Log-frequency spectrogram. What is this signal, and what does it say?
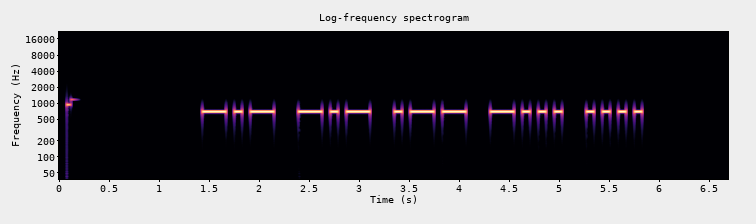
Morse code, heard as a keyed tone, about 15 wpm, 700 Hz. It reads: KKWBH
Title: Code Groups - 5 Letters - 15wpm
